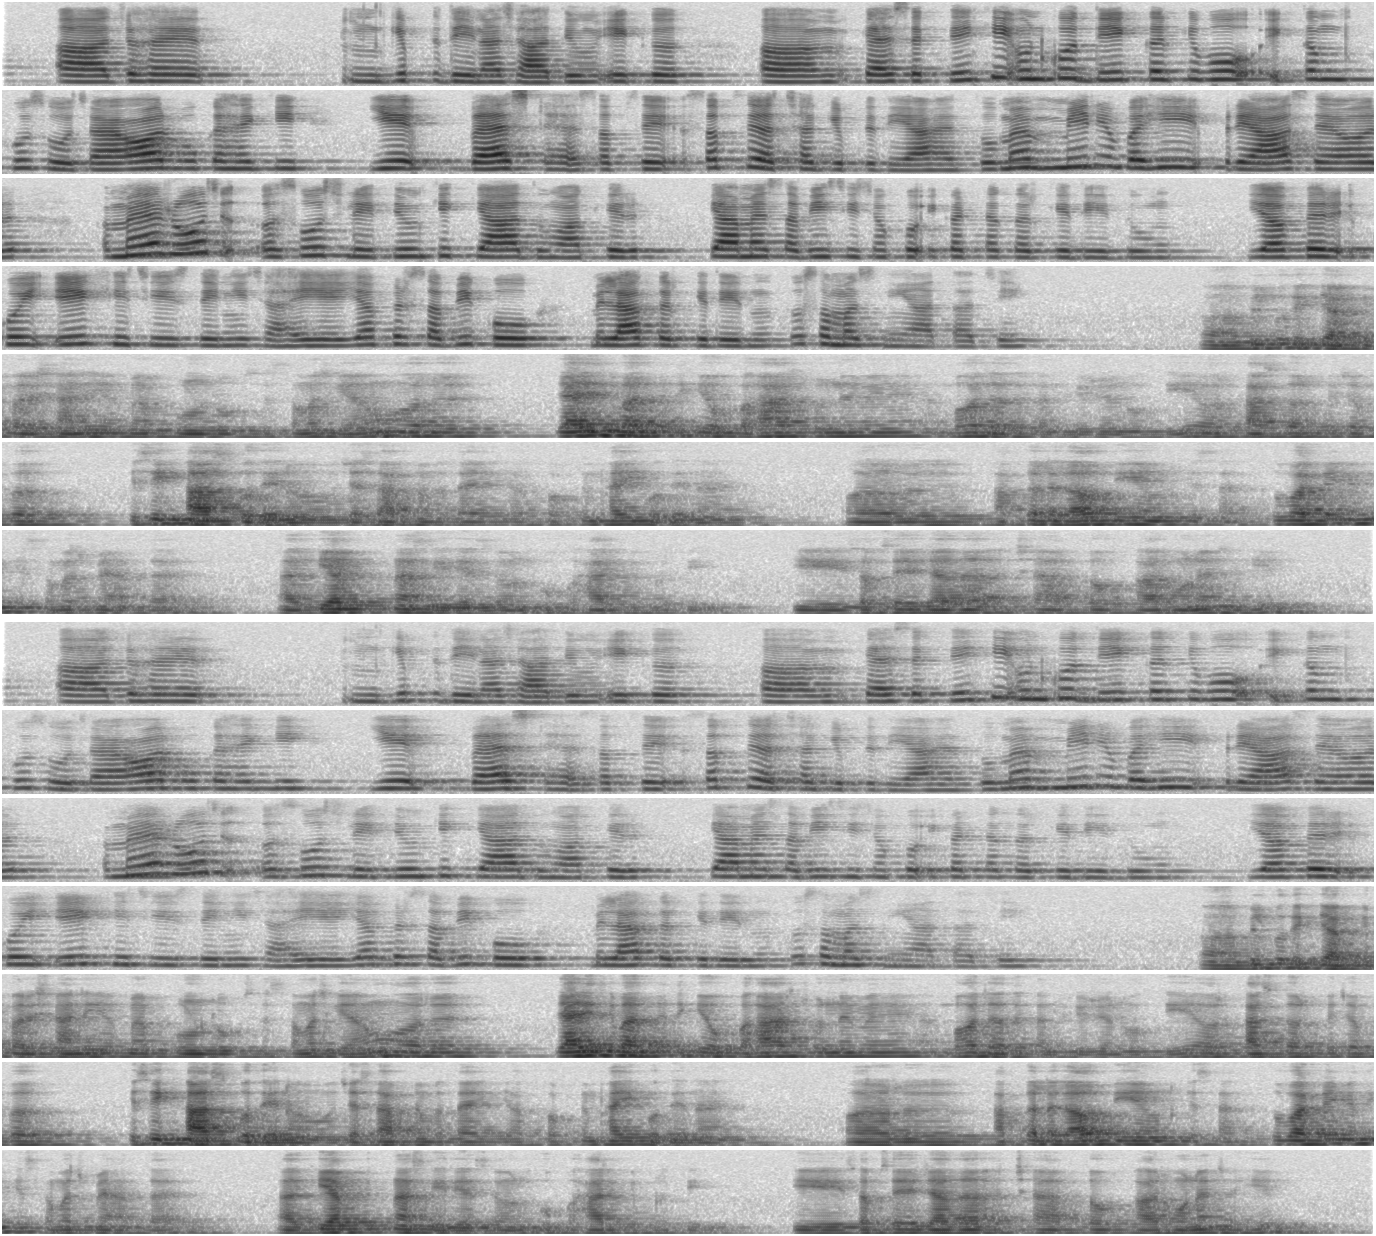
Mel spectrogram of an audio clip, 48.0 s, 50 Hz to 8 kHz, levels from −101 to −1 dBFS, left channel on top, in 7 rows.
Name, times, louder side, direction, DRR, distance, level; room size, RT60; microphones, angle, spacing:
voice 1, 0.3-1.0 1.7-3.4 3.8-8.3 8.7-9.8 10.1-13.8 14.2-16.9 17.3-19.6 20.0-23.3 23.5-25.7, left 6 dB, 40° left, 15 dB, 0.3 m, -28 dB
voice 2, 26.6-28.6 28.9-29.7 30.2-34.5 34.9-36.9 37.2-37.9 38.5-39.1 39.4-42.1 42.5-44.7 45.1-47.5, right 1 dB, 45° right, 5 dB, 1.2 m, -30 dB
6.7 x 5.0 x 4.5 m, 0.74 s
head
